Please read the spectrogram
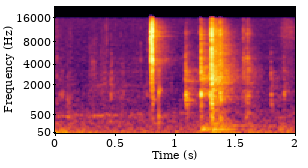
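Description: A few faint, scattered computer-keyboard keystrokes, the sharpest a little before a second in, as keys are pressed to run a command and answer its y/n prompt.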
